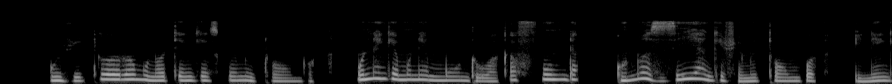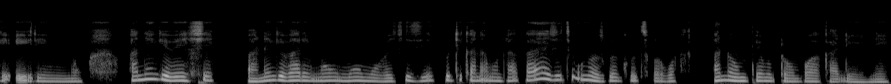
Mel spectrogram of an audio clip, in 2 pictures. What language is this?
Ndau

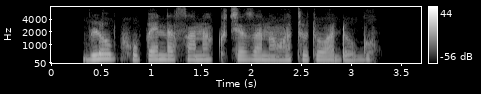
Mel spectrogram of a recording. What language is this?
Swahili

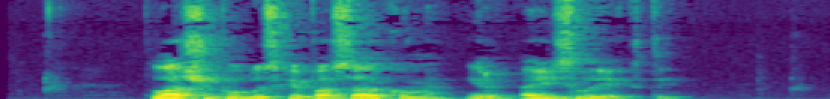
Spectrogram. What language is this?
Latvian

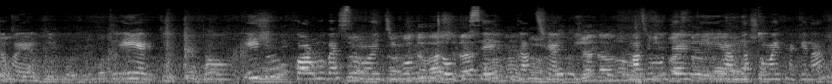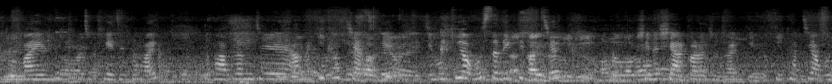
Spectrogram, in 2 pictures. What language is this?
Romanian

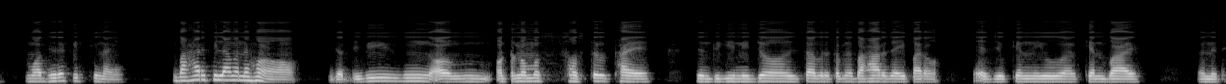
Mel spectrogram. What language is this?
Odia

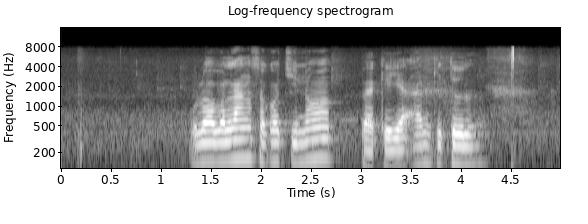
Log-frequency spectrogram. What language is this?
Javanese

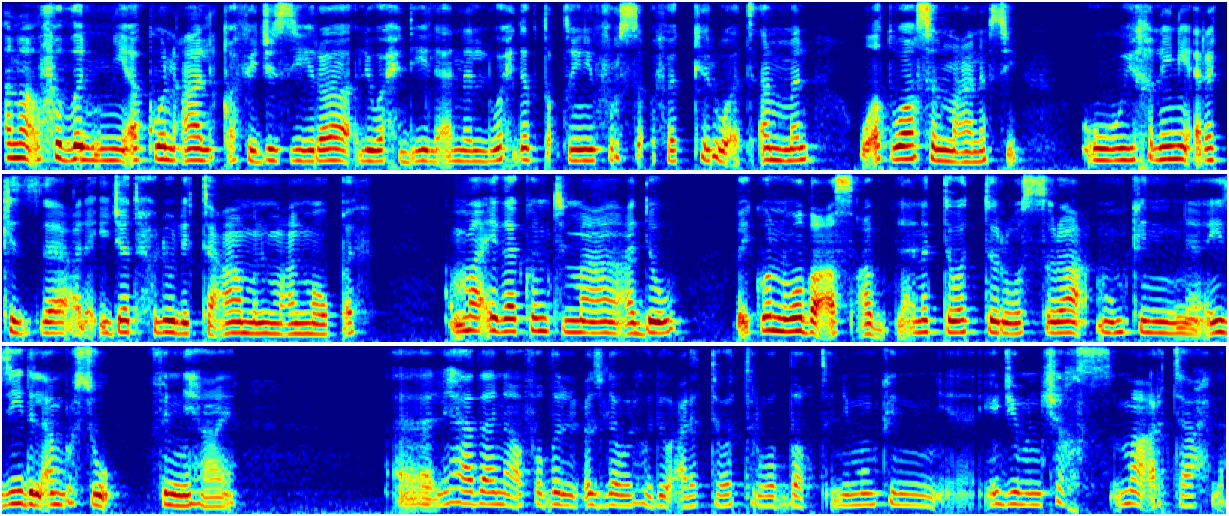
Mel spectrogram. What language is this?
Omani Arabic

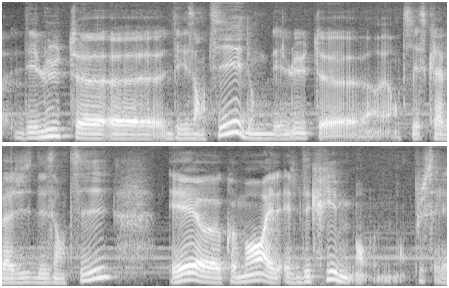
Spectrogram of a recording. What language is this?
French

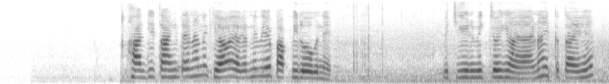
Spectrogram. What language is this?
Punjabi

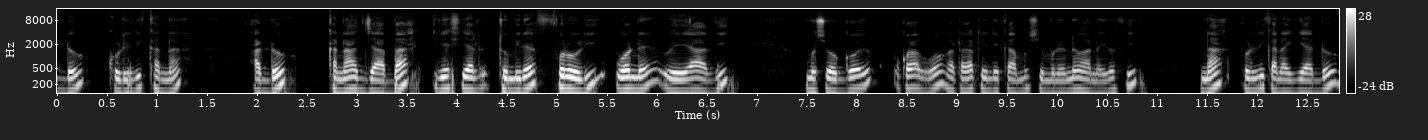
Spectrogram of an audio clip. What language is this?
Kikuyu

